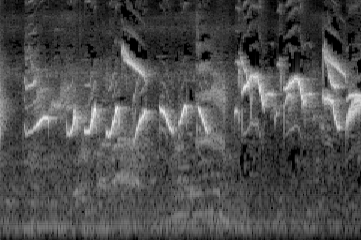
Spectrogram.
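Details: Chinese hwamei in a singing contest with many voices: a chain of rising, curling whistled notes, then higher looping downslurs repeated in quick succession, vigorous and steady.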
